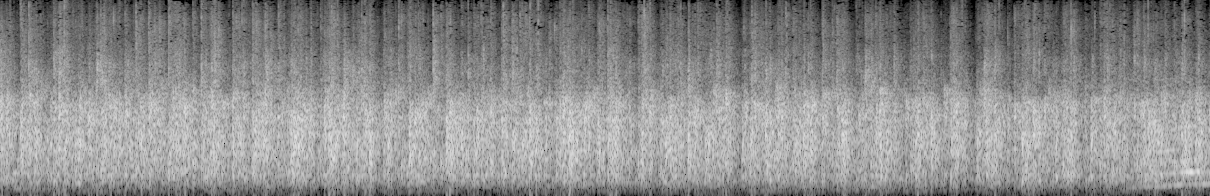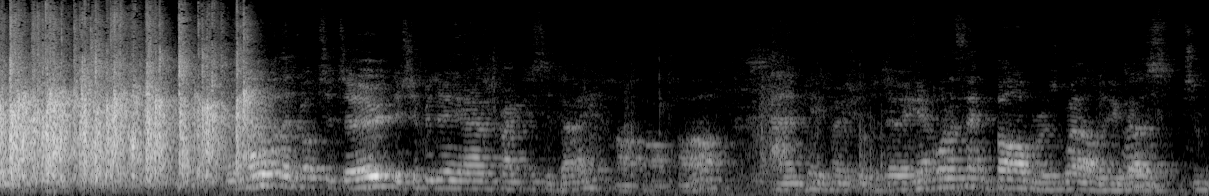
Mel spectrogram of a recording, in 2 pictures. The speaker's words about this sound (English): So can you give them a huge round of applause?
